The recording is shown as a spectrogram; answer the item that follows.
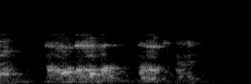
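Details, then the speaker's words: Teaching example in an EMT class, presented as probable whooping cough (pertussis), though possibly croup: a short run of three harsh, closely spaced coughs. "Okay, this is believe it's whooping cough or it might be the crew."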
